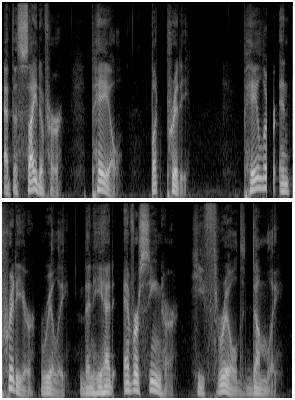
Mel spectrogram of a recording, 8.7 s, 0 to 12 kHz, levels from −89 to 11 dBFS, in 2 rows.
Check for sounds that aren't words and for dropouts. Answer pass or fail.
fail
